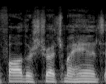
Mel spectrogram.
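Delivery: ordinary talk, nothing marked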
